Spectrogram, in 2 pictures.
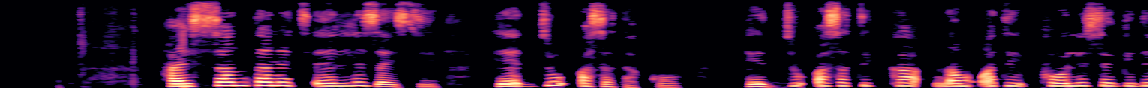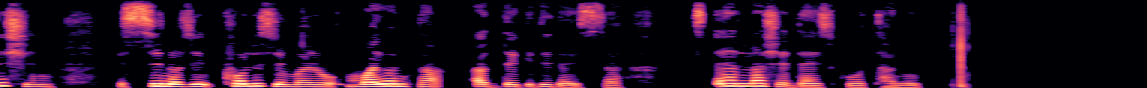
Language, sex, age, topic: Gamo, female, 18-24, government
